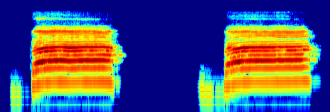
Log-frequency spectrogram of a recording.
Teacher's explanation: یہ دونوں ہونٹ بند ہے، جب ہم ان کو کھولیں گے تو حرف با ادا ہوگا۔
